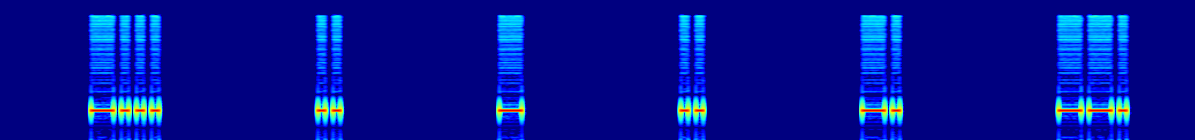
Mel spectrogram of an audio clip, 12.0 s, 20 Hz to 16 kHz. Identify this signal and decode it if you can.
Morse code, heard as a keyed tone, about 16 wpm, spaced as for 5 wpm, 800 Hz. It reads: BITING
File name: Suffixes / Special ING's / VerySlowToFaster ING's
